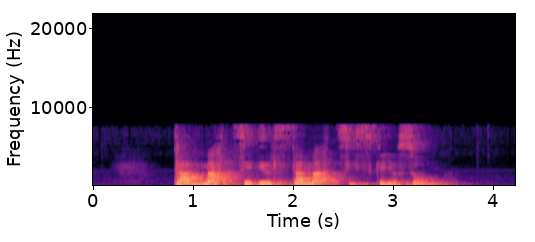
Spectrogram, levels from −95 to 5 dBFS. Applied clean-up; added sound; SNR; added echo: none; none; none; none.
